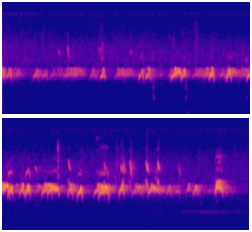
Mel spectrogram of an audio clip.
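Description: Several European bee-eaters give liquid, rolling 'prruip' calls, overlapping in a busy chatter of nearly two calls a second, with faint higher chirps behind.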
